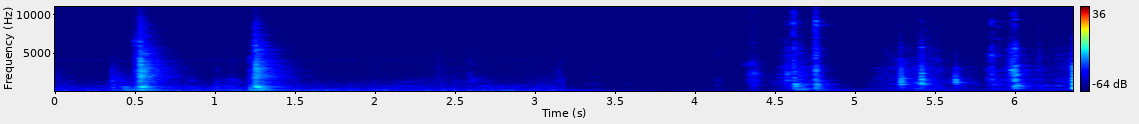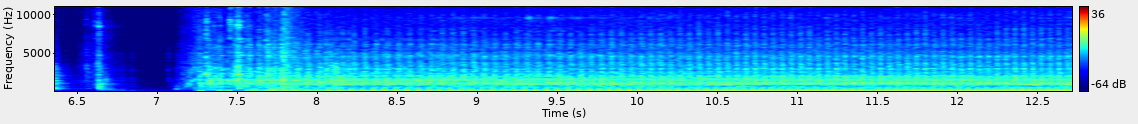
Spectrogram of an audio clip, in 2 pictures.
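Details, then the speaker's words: Neglected Craftsman snow blower, model 247.889571, after repairs, restarted with the belt cover back on: a few handling clicks, then a steady, even beat; the earlier scraping noise is gone and it runs quietly. "well it ran pretty quiet this time with the cover"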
